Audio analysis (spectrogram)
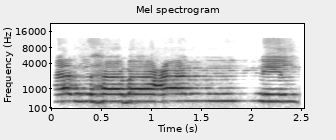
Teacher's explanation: আযহাবার হামজাটা একদম শক্ত উচ্চারণ হবে মানে নরম হবে না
